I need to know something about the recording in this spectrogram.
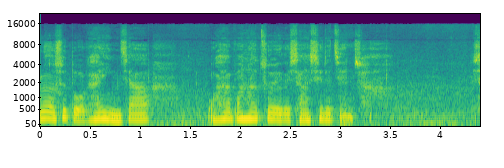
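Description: A younger woman answers tensely nearby.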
